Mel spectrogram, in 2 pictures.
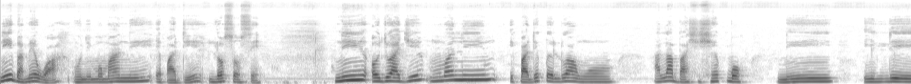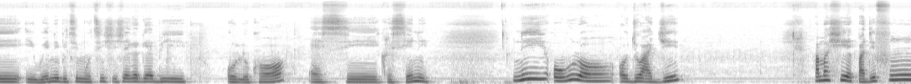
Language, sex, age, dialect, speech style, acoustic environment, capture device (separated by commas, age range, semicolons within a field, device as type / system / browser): Yoruba, male, 25-34, Nigeria - Ibadan, focused, silence, mobile / Linux / Chrome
